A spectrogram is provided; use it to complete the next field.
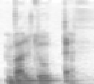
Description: Didascalie italiano Aggiungi una brevissima spiegazione di ciò che questo file rappresenta francese Prononciation du toponyme de la région autonome Vallée d'Aoste (Italie) en francoprovençal (arpitan) valdôtain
